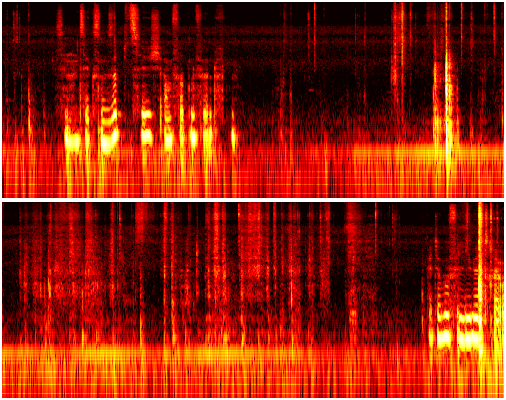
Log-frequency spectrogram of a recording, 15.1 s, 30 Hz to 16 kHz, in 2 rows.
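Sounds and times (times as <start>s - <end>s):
faint low hum: 0.0s - 15.0s
binder sleeves rustling: 7.5s - 13.4s.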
